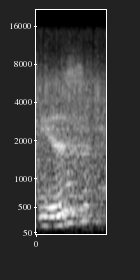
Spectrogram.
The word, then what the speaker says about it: is: Same with is, well, it's an S. It sounds like a Z, because S can do that.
